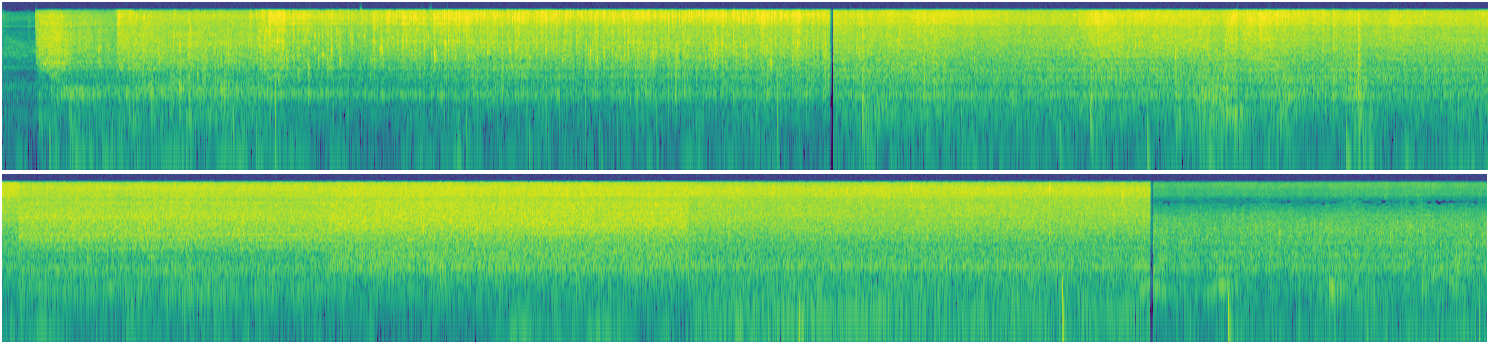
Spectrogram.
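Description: Raw chicken pieces frying in hot oil in an aluminium pot: a loud, steady sizzle that starts suddenly as the meat goes in, with a metal spoon stirring and knocking against the pot. The sizzle drops much quieter near the end.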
